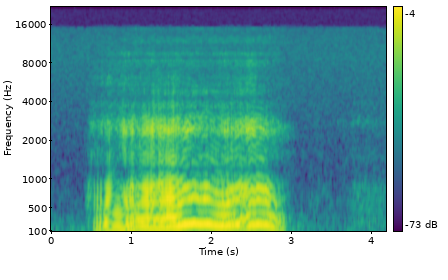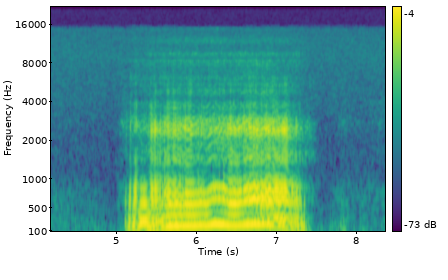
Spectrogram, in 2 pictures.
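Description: Two long, loud, rattling snores on breathing in, with quiet pauses between. Heavy snoring during sleep.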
